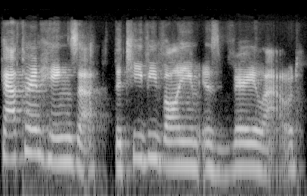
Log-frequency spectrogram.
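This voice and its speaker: A woman's voice: mid-range voice, normal speed, sharp tone. A woman reading the stage directions of a screenplay at a table read, as scripted narration.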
